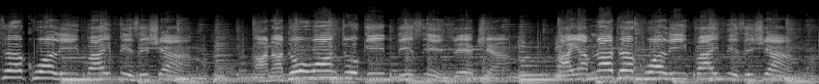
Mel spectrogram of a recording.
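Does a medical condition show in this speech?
No.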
